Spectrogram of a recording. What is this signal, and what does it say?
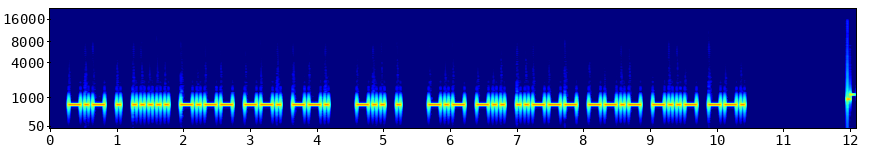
Morse code, heard as a keyed tone, about 20 wpm, 700 Hz. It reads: KE5YGG DE KD2QXG
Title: USA Callsign DE Callsign - 6 Characters - 20wpm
